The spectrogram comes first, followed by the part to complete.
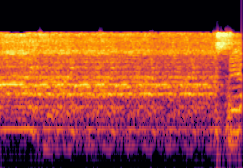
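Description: A man's voice holding one long, steady chanted note, in the drawn-out style of devotional recitation.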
